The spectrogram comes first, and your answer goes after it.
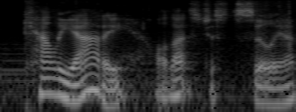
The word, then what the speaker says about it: Cagliari: By the way, Jake, Calgary is pronounced Cagliari.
